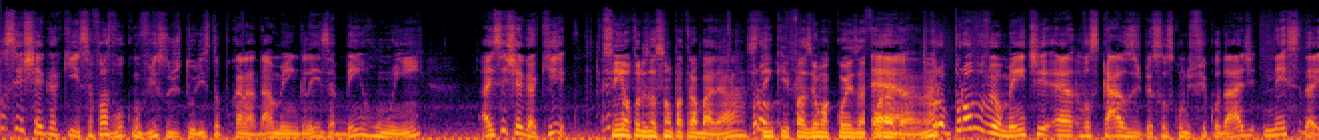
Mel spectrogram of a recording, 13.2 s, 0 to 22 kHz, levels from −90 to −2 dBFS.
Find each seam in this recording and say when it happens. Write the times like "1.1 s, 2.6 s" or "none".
1.1 s, 8.6 s, 11.0 s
